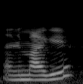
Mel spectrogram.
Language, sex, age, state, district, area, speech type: Goan Konkani, female, 30-45, Goa, Murmgao, rural, spontaneous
